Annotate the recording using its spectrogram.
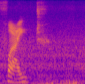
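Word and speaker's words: fight: Next is जी के बाद एच आए तो जी साइलेंट रहता है। For example नाइट, doctor, फाइट।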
